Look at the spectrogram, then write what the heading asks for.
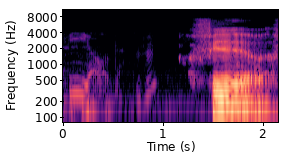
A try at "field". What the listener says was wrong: I have noticed that for the F sound, not P sound.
